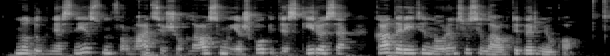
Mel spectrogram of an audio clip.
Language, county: Lithuanian, Kaunas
